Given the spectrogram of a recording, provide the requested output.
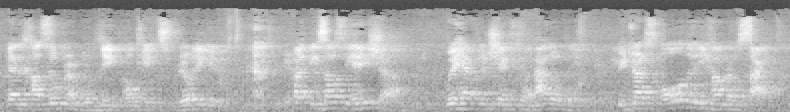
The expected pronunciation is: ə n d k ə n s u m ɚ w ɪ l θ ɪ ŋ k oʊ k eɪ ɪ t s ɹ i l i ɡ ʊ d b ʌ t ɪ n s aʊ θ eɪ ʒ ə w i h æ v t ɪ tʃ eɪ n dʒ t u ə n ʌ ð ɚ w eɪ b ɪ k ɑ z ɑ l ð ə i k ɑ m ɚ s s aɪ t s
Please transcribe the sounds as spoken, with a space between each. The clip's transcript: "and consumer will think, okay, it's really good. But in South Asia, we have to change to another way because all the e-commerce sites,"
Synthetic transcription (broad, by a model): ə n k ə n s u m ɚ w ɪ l θ ɪ ŋ k oʊ k eɪ ɪ t s ɹ i l i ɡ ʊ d b ʌ t ɪ n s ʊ s eɪ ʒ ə w i h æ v t ɪ tʃ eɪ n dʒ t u ə n ʌ ð ɚ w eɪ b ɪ k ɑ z ɑ l ð ə i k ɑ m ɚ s s aɪ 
